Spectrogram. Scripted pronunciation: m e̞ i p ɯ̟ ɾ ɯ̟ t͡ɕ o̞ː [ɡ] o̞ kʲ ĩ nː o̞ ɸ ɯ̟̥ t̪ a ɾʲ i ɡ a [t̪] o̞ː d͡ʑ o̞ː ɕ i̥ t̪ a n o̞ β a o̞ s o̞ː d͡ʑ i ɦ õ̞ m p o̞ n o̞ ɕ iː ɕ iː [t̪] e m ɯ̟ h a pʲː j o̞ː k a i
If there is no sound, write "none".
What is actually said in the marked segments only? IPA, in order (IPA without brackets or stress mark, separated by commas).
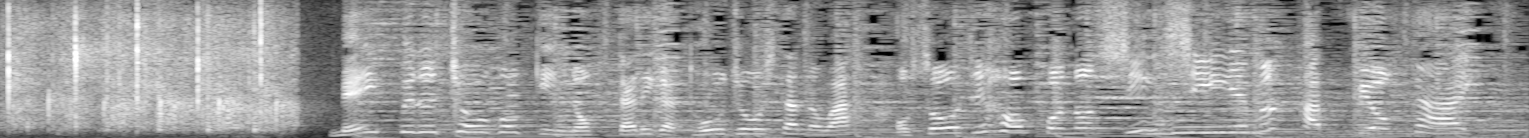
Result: ɡ, t̪, none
